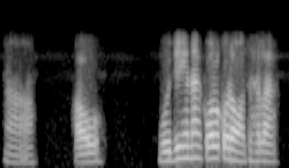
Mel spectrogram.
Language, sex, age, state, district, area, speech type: Odia, male, 18-30, Odisha, Nabarangpur, urban, conversation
